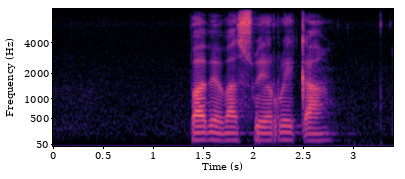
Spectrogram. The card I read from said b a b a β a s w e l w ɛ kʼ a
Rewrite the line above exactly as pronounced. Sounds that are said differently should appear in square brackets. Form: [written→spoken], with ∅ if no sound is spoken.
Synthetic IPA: b a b [a→ɛ] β a s w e [l→r] w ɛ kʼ a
